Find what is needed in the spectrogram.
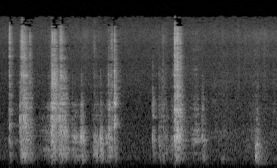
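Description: Hands rummaging through craft supplies for a scrap of lace, heard as a run of irregular rustling and scraping rubs. A short low knock comes near the end.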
